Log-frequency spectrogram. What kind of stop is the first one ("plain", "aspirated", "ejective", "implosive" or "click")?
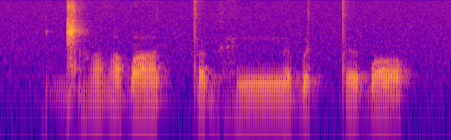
click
